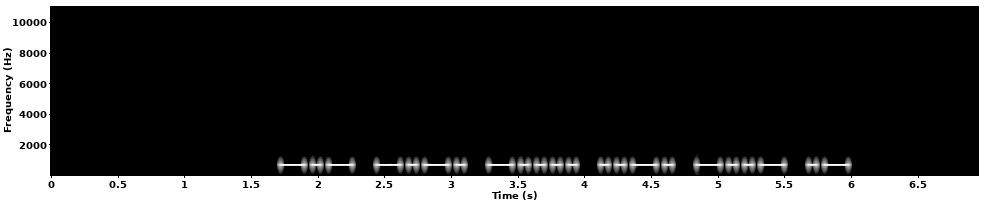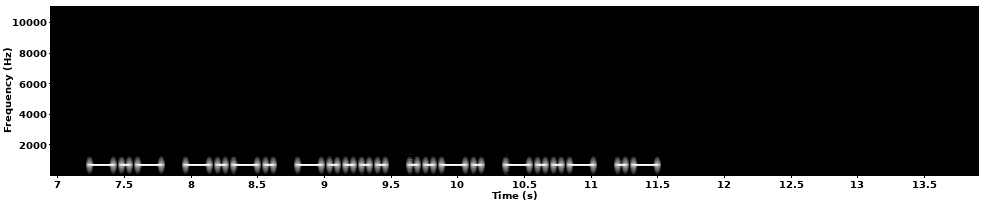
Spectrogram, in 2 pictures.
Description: Morse code, heard as a keyed tone, about 20 wpm, 700 Hz. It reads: KC6FXA KC6FXA
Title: USA Call Signs - 6 Characters - Repeated 2x - 20wpm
